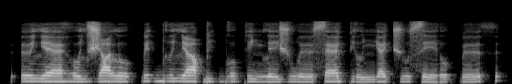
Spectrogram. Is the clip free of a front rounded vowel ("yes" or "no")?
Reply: no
